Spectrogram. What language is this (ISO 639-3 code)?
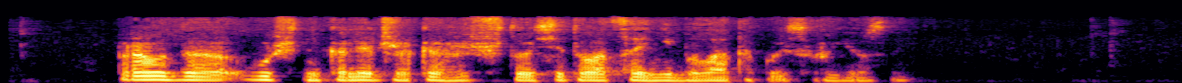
bel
